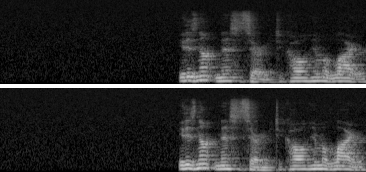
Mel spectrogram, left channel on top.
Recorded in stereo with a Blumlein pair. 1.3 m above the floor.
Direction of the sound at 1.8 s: 65° right.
